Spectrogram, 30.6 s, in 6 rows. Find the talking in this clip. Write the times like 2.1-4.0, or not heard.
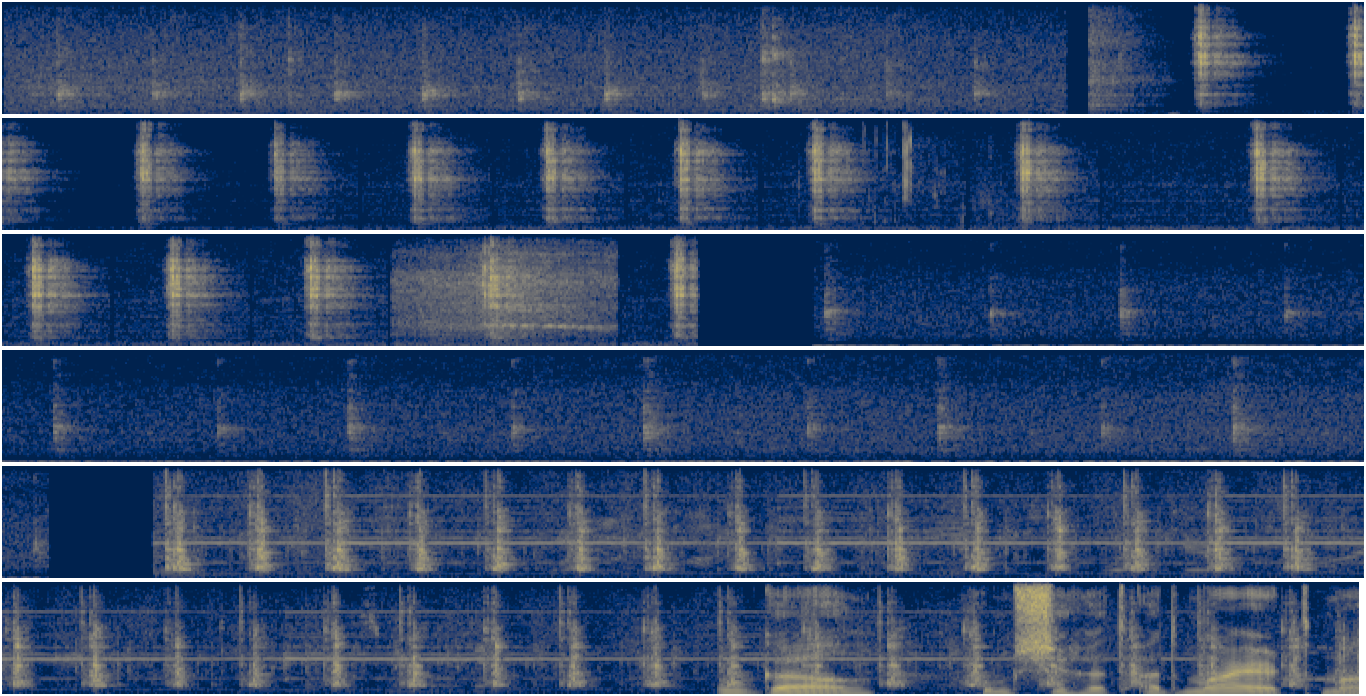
28.2-30.5.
